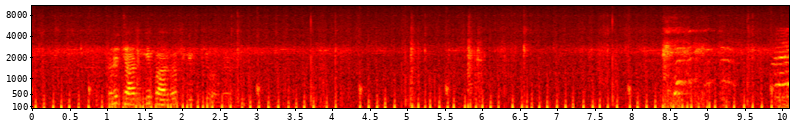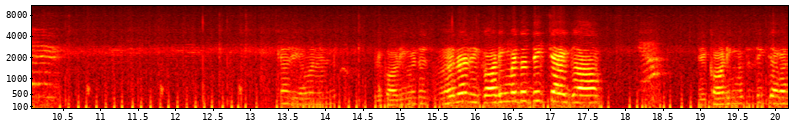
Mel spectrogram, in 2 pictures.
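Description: A boy talks with animation into a nearby microphone.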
